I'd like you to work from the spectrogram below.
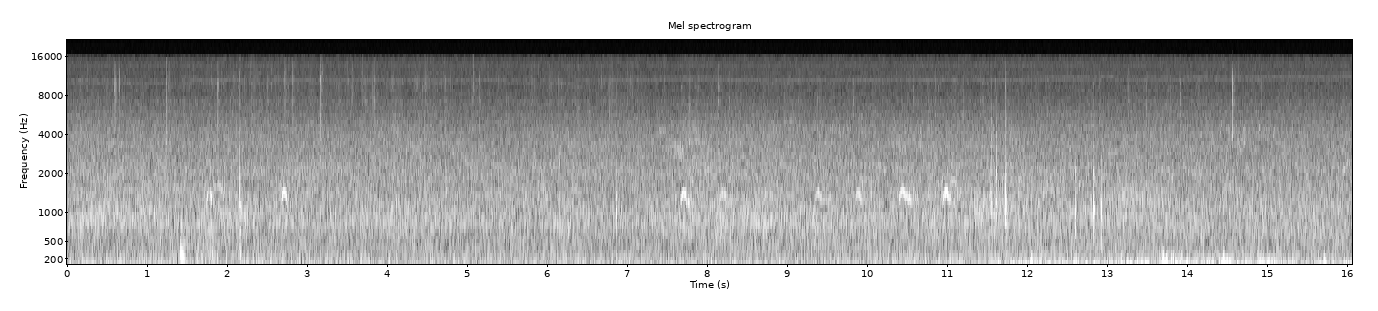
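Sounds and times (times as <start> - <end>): sharp clicks: 11.2 - 11.8.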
